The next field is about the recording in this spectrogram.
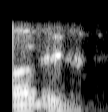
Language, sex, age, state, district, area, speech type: Kashmiri, male, 45-60, Jammu and Kashmir, Bandipora, rural, conversation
